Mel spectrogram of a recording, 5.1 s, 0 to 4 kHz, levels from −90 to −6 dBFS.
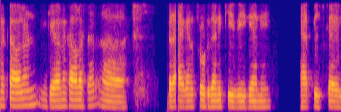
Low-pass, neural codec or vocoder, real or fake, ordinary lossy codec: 3.6 kHz; codec, 16 kHz, 16 kbps, FreqCodec, smaller model; fake; none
